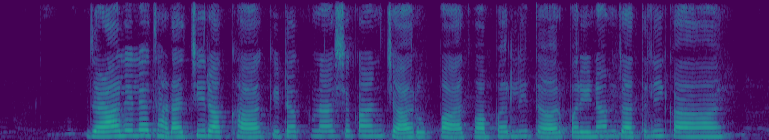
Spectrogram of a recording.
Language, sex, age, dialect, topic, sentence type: Marathi, female, 18-24, Southern Konkan, agriculture, question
